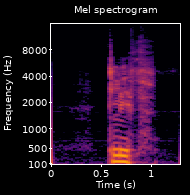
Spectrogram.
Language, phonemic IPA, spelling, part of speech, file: Dutch, /klɪf/, klif, noun, Nl-klif.ogg
- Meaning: cliff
